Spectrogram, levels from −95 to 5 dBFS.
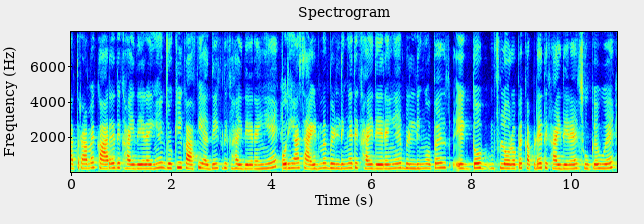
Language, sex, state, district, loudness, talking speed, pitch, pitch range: Hindi, female, Rajasthan, Churu, -17 LUFS, 205 wpm, 240 Hz, 230-260 Hz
